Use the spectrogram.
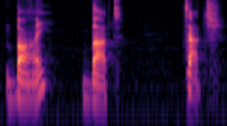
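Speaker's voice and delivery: "Buy, but, touch" with a vowel between A and O; intermediate vowel. Shown as a demonstration. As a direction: sound "touch" as "tach". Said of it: "Está como entre la A y la O".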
